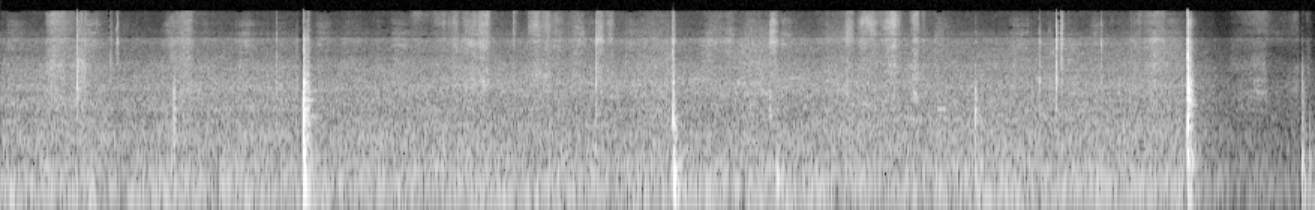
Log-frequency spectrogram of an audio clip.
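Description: Plastic sun visor and vanity-mirror cover in an SUV cabin being handled: a few sharp snaps and clicks as the mirror cover shuts and the visor is pushed back into its clip, the loudest at about two, four and a half and eight seconds in, over a steady background rush.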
